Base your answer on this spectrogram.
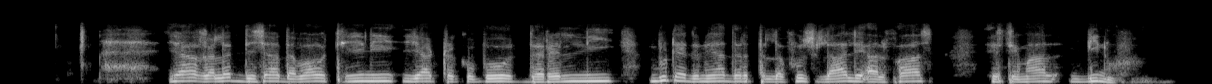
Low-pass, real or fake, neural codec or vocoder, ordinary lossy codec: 7.2 kHz; real; none; Opus, 16 kbps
